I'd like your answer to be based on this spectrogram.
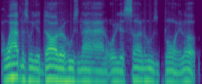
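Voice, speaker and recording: A man's voice: on the low side, fairly even intonation, brisk, dark tone, dry recording, studio quality. A man co-hosting a podcast in casual chat, thinking aloud reflectively and circling back over his words. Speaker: podcast co-host.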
